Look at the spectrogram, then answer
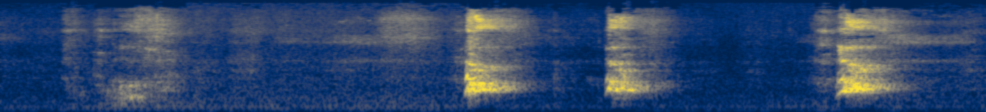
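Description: A Boston Terrier gives a few odd, hoarse barks, spaced irregularly about a second apart.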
